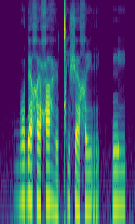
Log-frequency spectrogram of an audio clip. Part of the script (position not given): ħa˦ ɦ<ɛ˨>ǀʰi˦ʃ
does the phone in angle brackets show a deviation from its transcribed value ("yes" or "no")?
yes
